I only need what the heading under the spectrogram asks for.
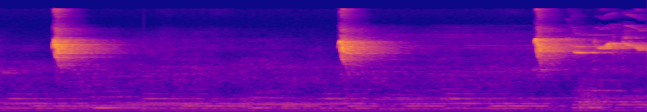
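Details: Young captive-bred chestnut-bellied seed finch giving three harsh, high, fading bursts about every two and a half seconds as it practises its song, over a low steady hum.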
